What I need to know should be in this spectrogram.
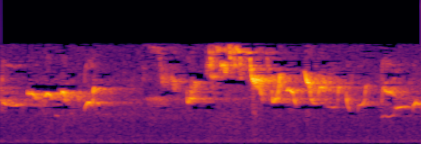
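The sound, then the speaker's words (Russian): European robin singing its short, simple song, a whistle turning into a ringing trill. Bright, high chirping phrases run continuously and fairly faintly, with no other sound. “запела Зарянка свою песенку, короткую и простую. Малиновый свист переходил в звенящую трель”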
